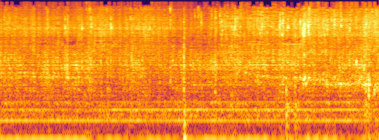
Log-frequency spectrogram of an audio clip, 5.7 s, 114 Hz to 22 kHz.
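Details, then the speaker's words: New Bosch 800 Series fridge after copper flare ice-maker water line install, first dispenser test: steady low hum with hissing trickle and small air clicks as water flows through the filter; connection has no leaks, normal first fill. "Alright, first test. You hear the water going through the filter."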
